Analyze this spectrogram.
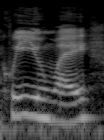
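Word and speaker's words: Cui Youwang: The C has a different What is the the C in Mandarin? How does it sound in English? Okay. Uh, it's Oh, like hats or bits or cats.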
